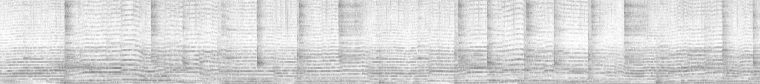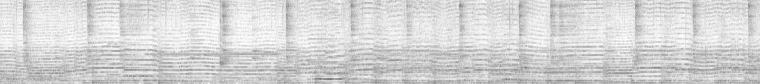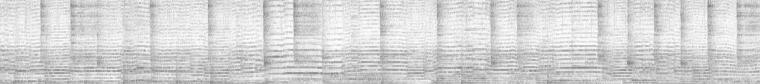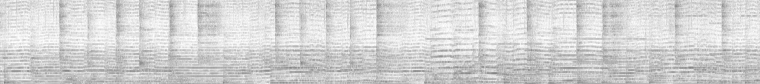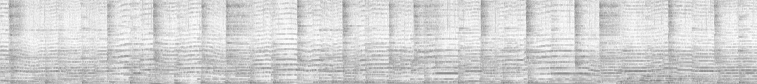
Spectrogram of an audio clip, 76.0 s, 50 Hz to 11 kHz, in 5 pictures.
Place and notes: Qingshui District, Taichung - funeral ceremony
Traditional funeral ceremony in Taiwan, Zoom H4n + Soundman OKM II
台中市西區, 台中市, 中華民國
